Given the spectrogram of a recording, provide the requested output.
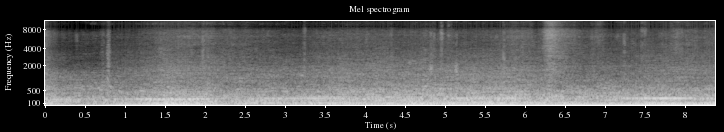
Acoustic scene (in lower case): bus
